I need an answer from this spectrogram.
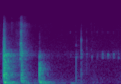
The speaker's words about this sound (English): you hear a knock at your door?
